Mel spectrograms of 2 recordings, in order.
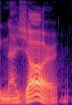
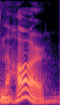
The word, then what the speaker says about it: Najar: they would say Najar, which is the proper way to say it. And I'd say, no, it's Nahar because of me and my culture.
